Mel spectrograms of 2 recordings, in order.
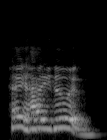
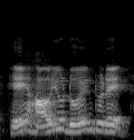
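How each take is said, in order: First: Higher, easy American-style "Hey, how you doing?"; casual American greeting. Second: "Hey, how you doing today?" with each word sounded out, less lilt; the version to avoid. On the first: Coach models movie greetings for a learner, casual American accent. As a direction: copy a movie American saying hello. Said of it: "how they pronounce them. Just copy them". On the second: Coach shows learner what not to copy, "how you doing today" spelled out evenly. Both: Shown as a demonstration.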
